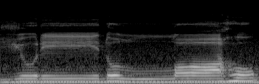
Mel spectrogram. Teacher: را کے نیچے زیر، را کو باریک پڑھیں گے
